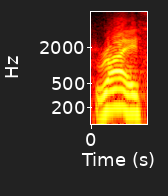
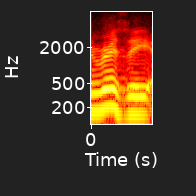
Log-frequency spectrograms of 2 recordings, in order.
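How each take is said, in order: First: The first vowel sounds like 'eye'. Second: The first vowel sounds like 'ih'. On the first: "I mean Rizzy" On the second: "excuse me, I mean Risa"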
